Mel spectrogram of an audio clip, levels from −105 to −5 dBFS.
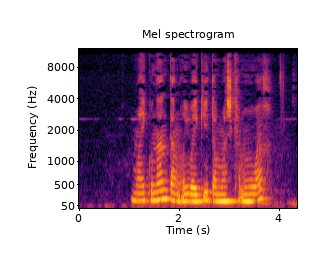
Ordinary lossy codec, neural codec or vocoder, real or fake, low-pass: AAC, 64 kbps; none; real; 10.8 kHz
